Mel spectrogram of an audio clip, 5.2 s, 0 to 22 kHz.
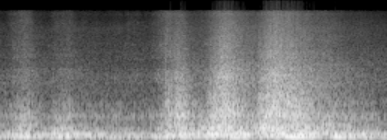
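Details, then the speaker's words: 1973 Chrysler Newport Custom 400 big-block, carbureted, warm with the thermostat open at 175: deep lumpy burble swelling cleanly on two throttle openings and settling back; healthy revving after three months sitting. "yeah oh man does that sound mean man"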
